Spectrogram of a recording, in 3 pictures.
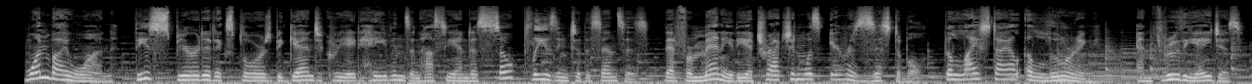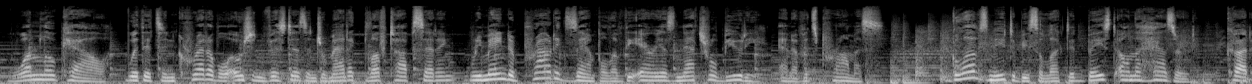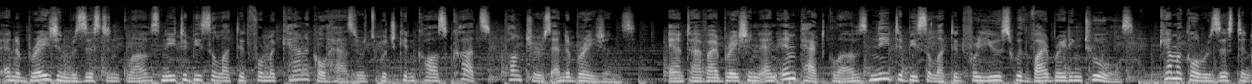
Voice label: Narration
